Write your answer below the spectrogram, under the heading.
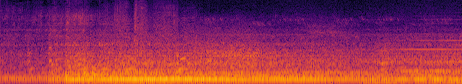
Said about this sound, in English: he races outside after the sound of an engine firing. Daphne drives off in the other car.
